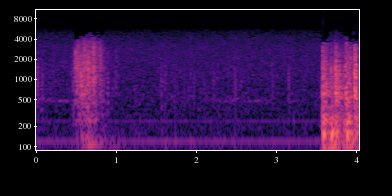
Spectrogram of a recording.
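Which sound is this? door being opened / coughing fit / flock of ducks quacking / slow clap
door being opened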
